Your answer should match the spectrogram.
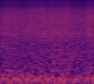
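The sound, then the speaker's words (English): Steady rushing wind and churning water over a low engine rumble, a constant, fairly loud wash of noise on the open deck of the Fauntleroy–Vashon ferry crossing Puget Sound on a clear, sunny day, with no voices. “Out on the deck, it's a beautiful day. Light blue sky, dark blue water.”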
